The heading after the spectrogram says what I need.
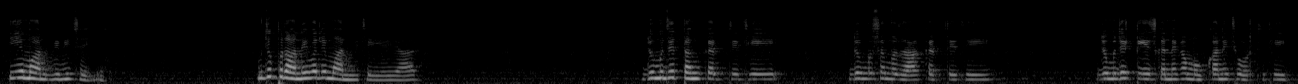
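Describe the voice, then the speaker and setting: Woman reading as a playful young woman who teases, animated and a bit high, storybook heroine. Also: a little slow, pauses often, natural voice. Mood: pleading. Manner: animated, mock-offended.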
